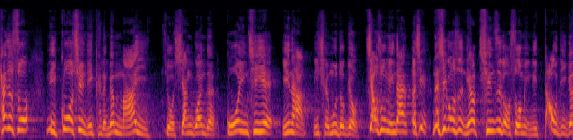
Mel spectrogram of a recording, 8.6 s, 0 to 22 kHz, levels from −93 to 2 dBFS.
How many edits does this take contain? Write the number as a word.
three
